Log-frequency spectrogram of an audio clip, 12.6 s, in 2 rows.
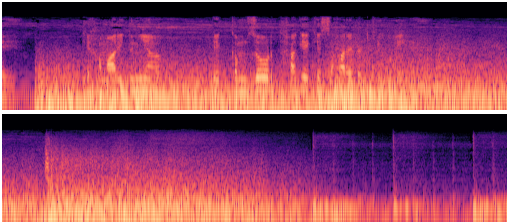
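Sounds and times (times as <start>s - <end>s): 
volcanic eruption rumbling roar: 0.4s - 10.5s
booming bursts: 0.4s - 11.0s
speech: 1.3s - 5.2s
sharp crack: 2.6s - 10.4s.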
